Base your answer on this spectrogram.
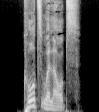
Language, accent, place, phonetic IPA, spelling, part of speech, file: German, Germany, Berlin, [ˈkʊʁt͡sʔuːɐ̯ˌlaʊ̯ps], Kurzurlaubs, noun, De-Kurzurlaubs.ogg
- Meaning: genitive singular of Kurzurlaub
